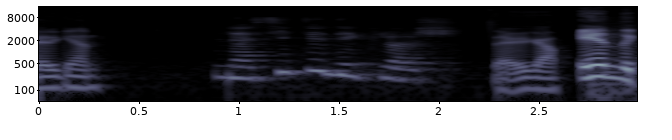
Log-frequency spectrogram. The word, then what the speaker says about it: La Cité des Cloches: La Cité des Cloches.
